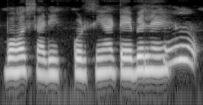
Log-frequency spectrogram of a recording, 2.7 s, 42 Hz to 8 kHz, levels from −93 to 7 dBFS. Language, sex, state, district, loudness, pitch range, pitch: Hindi, female, Madhya Pradesh, Bhopal, -14 LUFS, 210-235 Hz, 220 Hz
